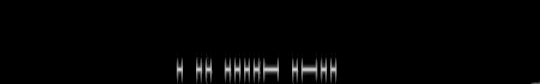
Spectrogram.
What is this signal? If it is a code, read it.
Morse code, heard as a keyed tone, about 25 wpm, 700 Hz. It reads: EI4L
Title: DXCC-100 Call Signs - 4 Characters - 25wpm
